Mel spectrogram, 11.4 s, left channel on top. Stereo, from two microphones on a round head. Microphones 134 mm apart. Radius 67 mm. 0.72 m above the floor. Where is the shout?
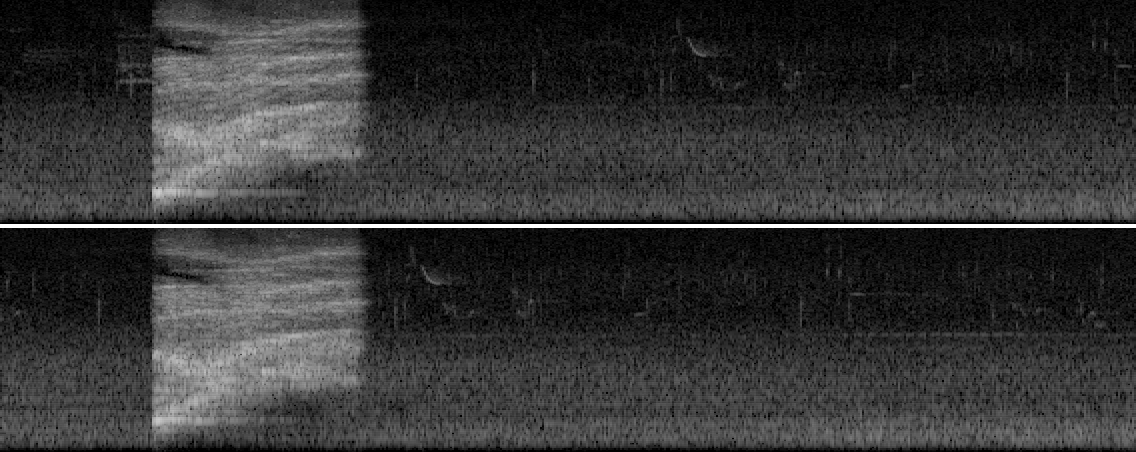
5° left (ahead or behind), 1.4 m; by 3.6 s 40° left (ahead or behind), 2 m.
